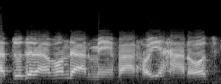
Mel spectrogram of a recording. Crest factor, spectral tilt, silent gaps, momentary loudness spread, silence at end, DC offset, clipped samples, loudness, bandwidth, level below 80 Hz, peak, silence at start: 16 dB; -2.5 dB/octave; none; 3 LU; 0 s; under 0.1%; under 0.1%; -15 LUFS; 7.8 kHz; -64 dBFS; 0 dBFS; 0 s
